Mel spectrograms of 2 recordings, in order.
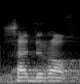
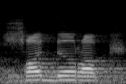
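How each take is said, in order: First: The first syllable is a light, plain 'sa'. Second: The first syllable is a dark, heavy 'so'. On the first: The speaker calls it wrong. "jangan sadrok" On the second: The speaker calls it right. "so-nya terbaca so"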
